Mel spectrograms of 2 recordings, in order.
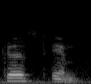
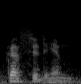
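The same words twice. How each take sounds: First: "cursed" in one syllable, KURST; verb pronunciation. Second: "cursed" in two syllables, KUR-sid; wrong extra syllable. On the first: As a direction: say "cursed" ending in -st. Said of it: "when it is a verb". ("cursed" with a silent e, as KURST) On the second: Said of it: "you don't say cursed him". ("cursed" with the -ed sounded, KUR-sid) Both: Shown as a demonstration.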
